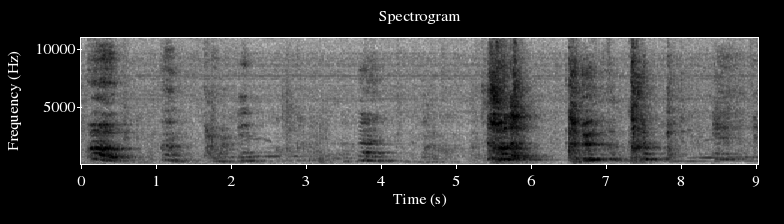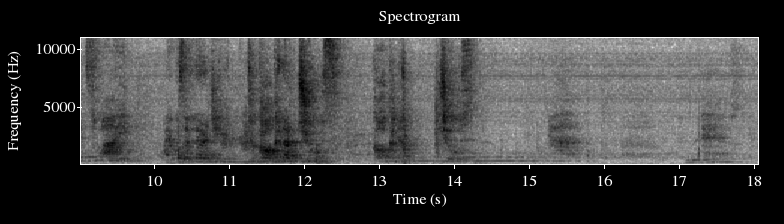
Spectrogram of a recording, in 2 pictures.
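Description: A woman cries out and wails in distress.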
